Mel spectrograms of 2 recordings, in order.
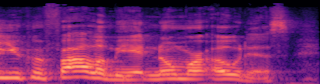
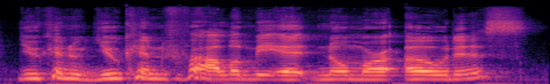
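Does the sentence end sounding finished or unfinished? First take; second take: finished; unfinished. First: The pitch falls, sounding finished. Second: The pitch stays up, sounding unfinished. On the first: The speaker is done talking. "you don't say you can follow me at No More Otis. And that shows that you're done" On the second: The speaker seems to have more to say. "His inflection never feels like he's done. So you say"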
